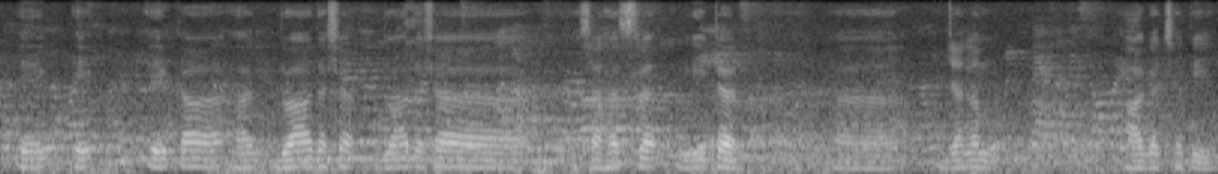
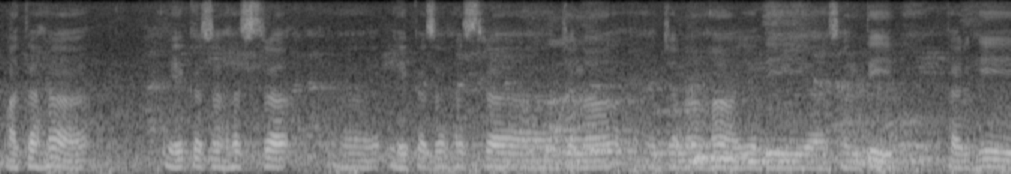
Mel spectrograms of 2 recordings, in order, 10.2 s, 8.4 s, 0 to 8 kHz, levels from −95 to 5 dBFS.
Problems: constant background noise, continuous background conversations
